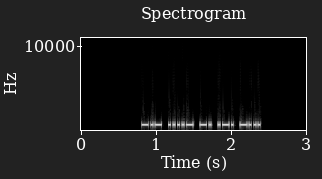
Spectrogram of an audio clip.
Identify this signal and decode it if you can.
Morse code, heard as a keyed tone, about 40 wpm, 700 Hz. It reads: K4NRB
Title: USA Call Signs - 5 Characters - Repeated 3x - 40wpm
